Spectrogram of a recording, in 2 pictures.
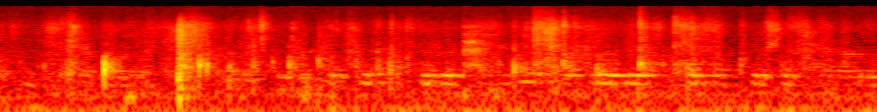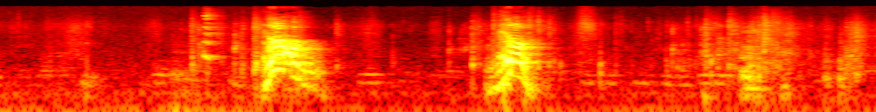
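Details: Eight-week-old Miniature Schnauzer puppies, black and black-and-silver: two short sharp barks about a second apart near the end, after soft scuffling, faint clicks and a murmuring voice in the background.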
